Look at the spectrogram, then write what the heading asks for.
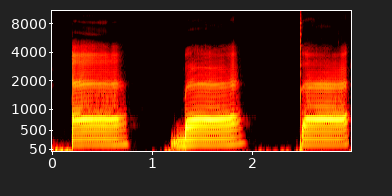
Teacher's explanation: Karena dia rileks pangkal lidahnya sehingga vokal a keluar tidak terhalangi jalurnya oleh pangkal lidah yang naik ke langit-langit. A ba ta ringan. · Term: huruf tipis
